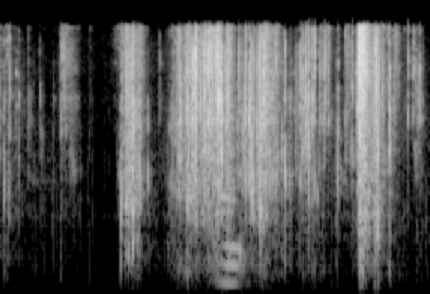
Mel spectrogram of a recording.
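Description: Thin clear plastic bag crinkling and rustling in bursts as hands pull it open, starting about a second in.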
